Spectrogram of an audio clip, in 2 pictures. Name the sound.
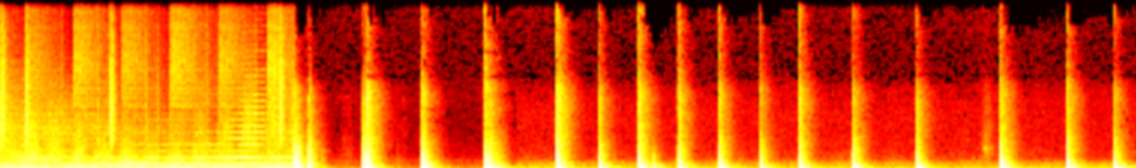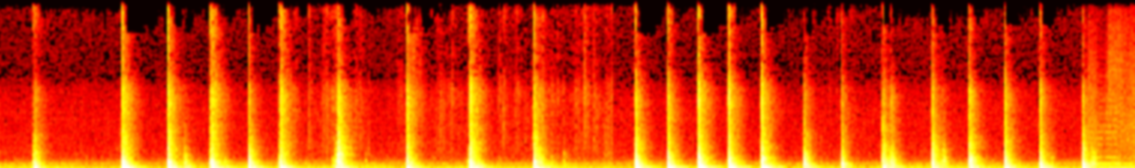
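hitting on a Volvo taillight while fitting the rear bumper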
